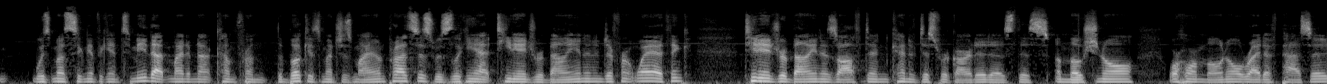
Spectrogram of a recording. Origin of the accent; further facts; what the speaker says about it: San Jose, California, United States; I grew up in San Jose.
